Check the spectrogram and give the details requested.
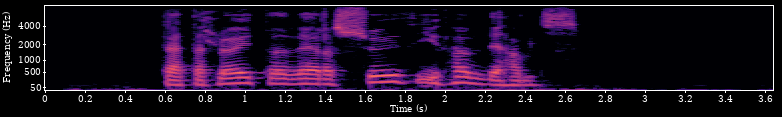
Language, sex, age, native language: Icelandic, male, 20-29, Icelandic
